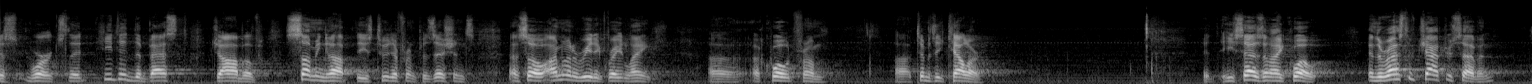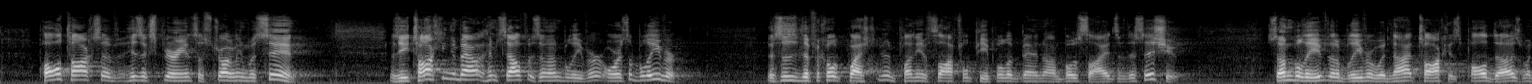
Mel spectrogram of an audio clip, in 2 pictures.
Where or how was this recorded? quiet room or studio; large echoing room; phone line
large echoing room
